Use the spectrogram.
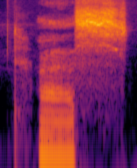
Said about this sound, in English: There's a parrot that's mad that the parrot's not playing Dungeons & Dragons. I don't know if you can hear it.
